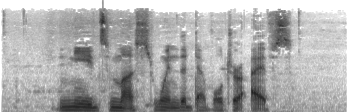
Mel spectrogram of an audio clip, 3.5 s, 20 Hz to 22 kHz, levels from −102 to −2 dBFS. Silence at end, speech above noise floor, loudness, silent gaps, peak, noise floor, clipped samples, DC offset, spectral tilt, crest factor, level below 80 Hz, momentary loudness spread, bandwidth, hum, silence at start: 0.55 s; 29 dB; -20 LUFS; none; 0 dBFS; -49 dBFS; under 0.1%; under 0.1%; -3.5 dB/octave; 22 dB; -50 dBFS; 8 LU; 16 kHz; none; 0.55 s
